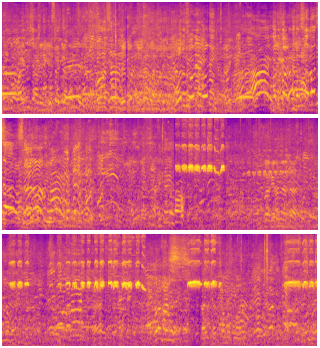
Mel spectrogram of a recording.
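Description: A large crowd of men and women talks and shouts loudly close by.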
